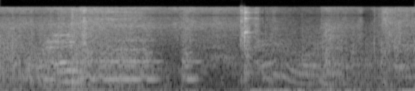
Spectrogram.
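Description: A weapon fires a crackling electric beam.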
